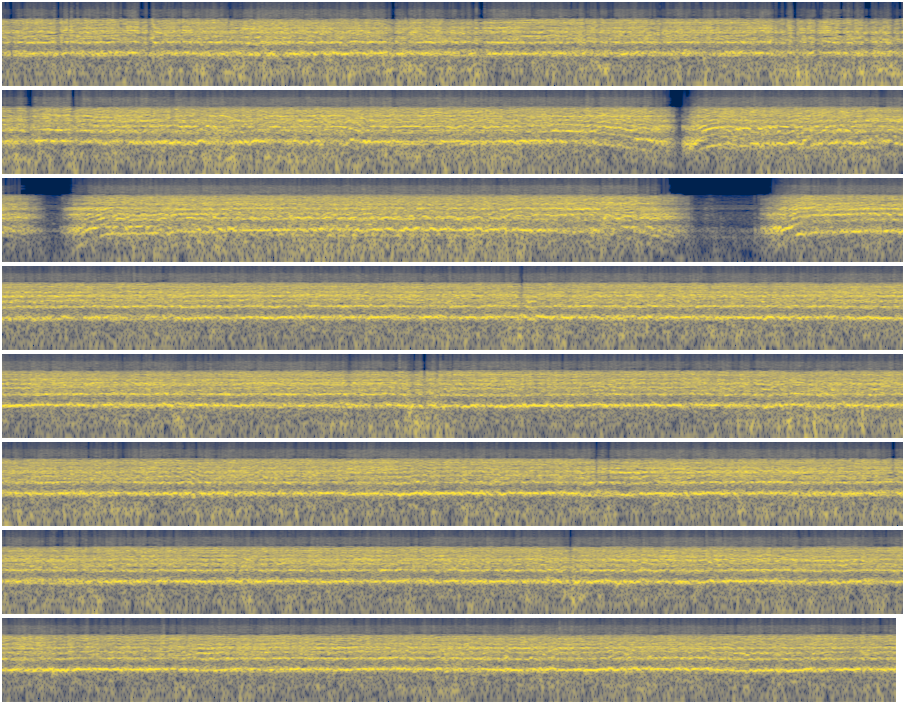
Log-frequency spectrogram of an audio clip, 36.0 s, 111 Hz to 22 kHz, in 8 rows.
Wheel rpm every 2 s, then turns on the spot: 230, 230, 230, 210, 110, 150, 110, 220, 230, 230, 230, 230, 230, 230, 230, 230, 230, 220.
none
